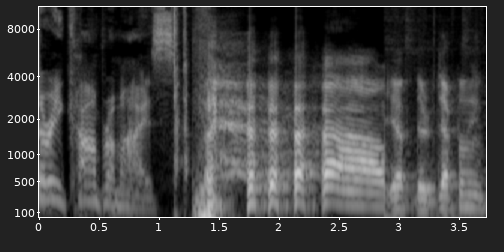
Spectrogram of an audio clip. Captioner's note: doctor laughs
